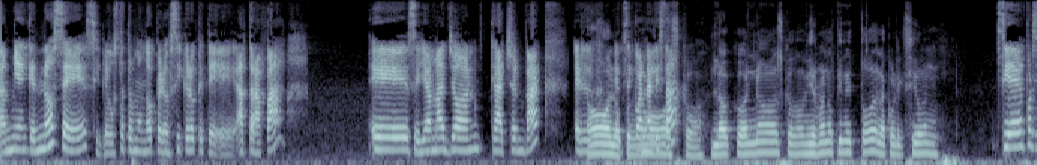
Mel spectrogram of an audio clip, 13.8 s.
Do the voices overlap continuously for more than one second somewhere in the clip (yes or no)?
yes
